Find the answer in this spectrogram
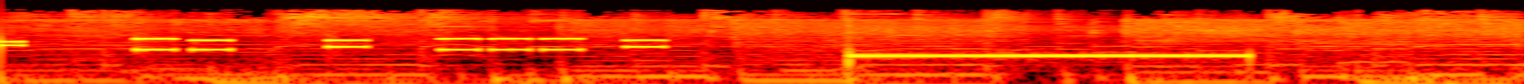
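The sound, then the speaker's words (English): Telephone keypad dialing tones: a quick run of short, bright dual-pitch beeps in an uneven rhythm, followed by one long, steady lower tone, then quiet background sound. “Okay, here we go again. We're dialing.”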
